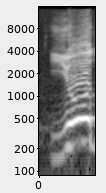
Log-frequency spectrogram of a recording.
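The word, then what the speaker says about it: יוד: சொல்லுவாங்க யோத் அப்படின்னு சொல்லுவாங்க ஏன்சியன் ஹீப்ல அதை என்ன சொல்லுவாங்க யாத் யாதுன்னா இன்னைக்கும் கைன்னு தான் சொல்லுவாங்க கைக்கு என்ன சொல்லுவாங்க யாதுன்னு தான் சொல்லுவாங்க ஆனா இன்னைக்கு வந்து மாடர்ன் ஹீப்ல அதை உச்சரிக்கும் போது யோத் அப்படின்னு சொல்லி உச்சரிப்பாங்க இதை எழுதும்போது பாருங்க நல்லா கவனிங்க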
